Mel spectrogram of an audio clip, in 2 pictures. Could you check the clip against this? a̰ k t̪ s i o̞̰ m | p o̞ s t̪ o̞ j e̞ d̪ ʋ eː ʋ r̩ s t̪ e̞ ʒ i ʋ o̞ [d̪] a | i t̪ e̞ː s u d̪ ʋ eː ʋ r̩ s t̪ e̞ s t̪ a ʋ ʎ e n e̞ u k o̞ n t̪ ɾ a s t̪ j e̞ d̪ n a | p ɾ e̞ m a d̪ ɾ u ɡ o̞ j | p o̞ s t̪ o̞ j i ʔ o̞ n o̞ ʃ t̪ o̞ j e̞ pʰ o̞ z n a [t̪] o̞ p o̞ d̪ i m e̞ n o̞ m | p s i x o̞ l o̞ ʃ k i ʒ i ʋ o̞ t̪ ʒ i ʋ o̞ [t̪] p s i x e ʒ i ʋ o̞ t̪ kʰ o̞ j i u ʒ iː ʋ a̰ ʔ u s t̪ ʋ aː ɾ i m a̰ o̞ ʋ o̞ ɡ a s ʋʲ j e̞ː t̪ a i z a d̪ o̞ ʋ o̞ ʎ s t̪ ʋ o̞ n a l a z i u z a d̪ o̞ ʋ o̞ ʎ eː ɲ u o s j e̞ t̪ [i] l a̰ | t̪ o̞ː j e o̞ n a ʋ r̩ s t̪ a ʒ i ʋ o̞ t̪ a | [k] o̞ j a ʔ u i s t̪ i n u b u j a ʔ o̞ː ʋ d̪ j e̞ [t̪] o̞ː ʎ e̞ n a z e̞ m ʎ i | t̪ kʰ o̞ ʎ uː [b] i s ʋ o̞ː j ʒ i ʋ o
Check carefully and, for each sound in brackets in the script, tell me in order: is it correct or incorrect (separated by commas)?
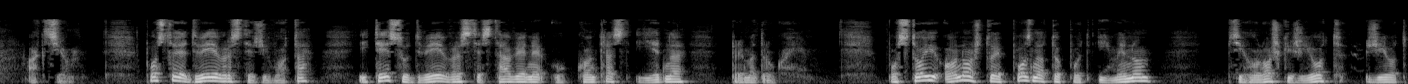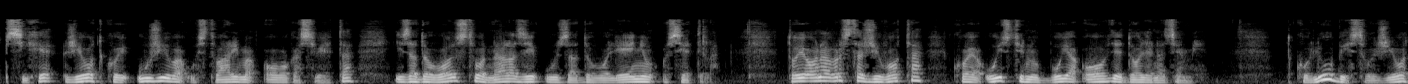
incorrect, correct, correct, correct, incorrect, incorrect, correct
